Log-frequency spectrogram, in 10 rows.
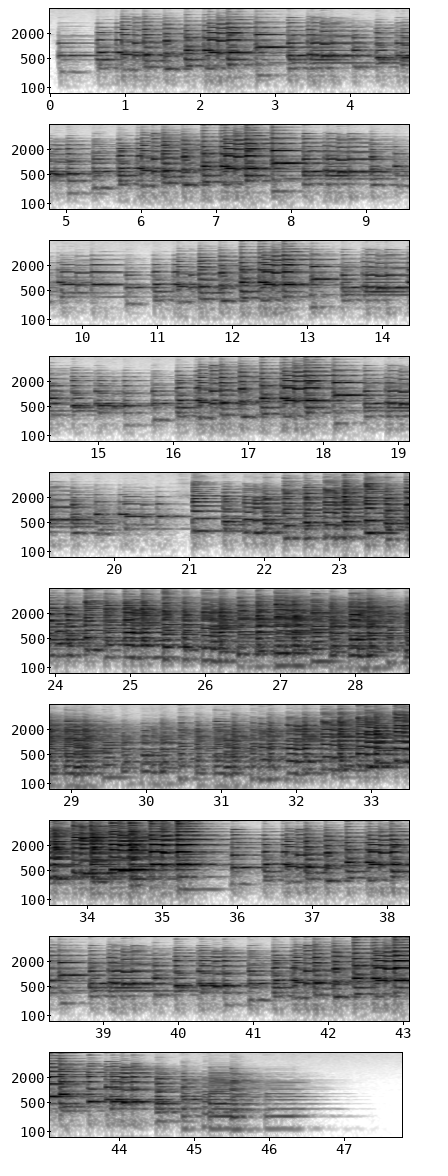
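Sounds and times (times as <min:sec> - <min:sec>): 
polka on piano: 0:00.0 - 0:46.7.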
